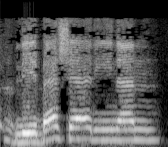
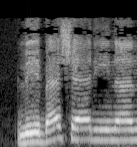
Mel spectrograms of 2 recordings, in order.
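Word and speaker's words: لبشرٍ أن: طبعا أنا كتبت التنوين مجازا حرف نون، لبشر أن تقرأ بالنقل، فلما انقل الهمزة المفتوحة يا إخوة يا أخوات للنون التنوين هتبقى نون التنوين منطوقة نون إيه؟ مفتوحة، فيصير النطق لبشرين لبشرين. يبقى هكذا ما كان لبشر أن تقرأ ما كان لبشرين هكذا، يبقى لبشر أن هتبقى نون مفتوحة فتقرأ لبشر لبشرين.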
